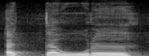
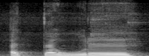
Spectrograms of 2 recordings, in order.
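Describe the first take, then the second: The two takes are said the same way.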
